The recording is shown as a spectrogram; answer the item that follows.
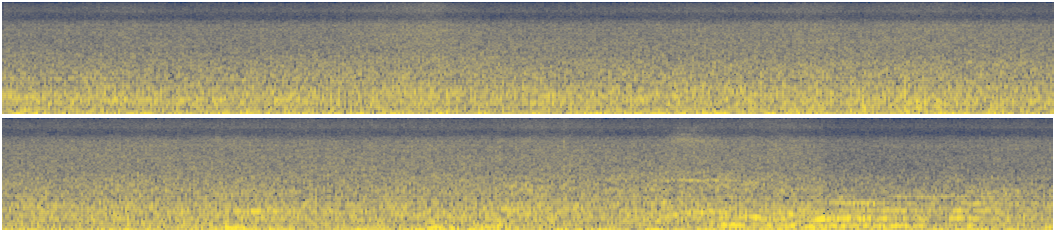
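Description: Steady loud rush of water from a FlowRider double-jet sheet-wave machine, its jets driving a thin sheet of water up the ride surface beneath a rider.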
